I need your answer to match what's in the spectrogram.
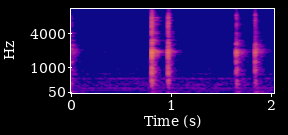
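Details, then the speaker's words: Sealed canning jars tapped on the lids, regular mouth versus wide mouth: sharp taps with bright high rings, one slightly lower in tone; both are properly sealed. "both of these are um sealed both are sealed it's not very but it's just has a slightly kind of lower sound to me"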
